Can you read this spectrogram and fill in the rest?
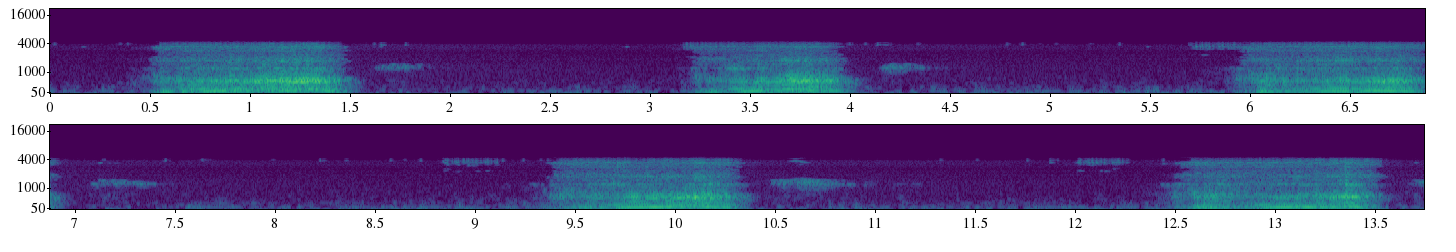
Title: wheezy snoring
